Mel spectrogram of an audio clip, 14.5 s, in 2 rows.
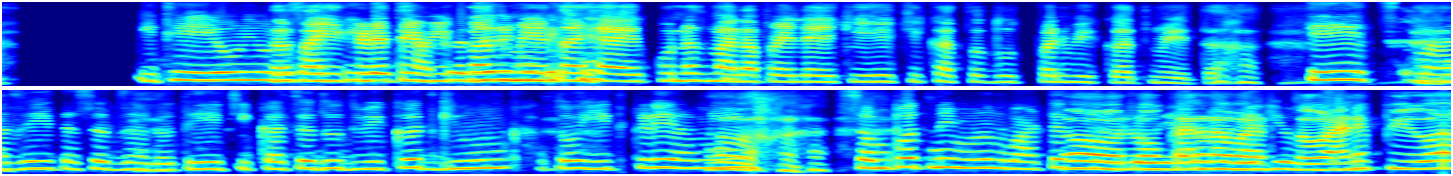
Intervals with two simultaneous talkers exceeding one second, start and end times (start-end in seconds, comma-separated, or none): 1.4-3.0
